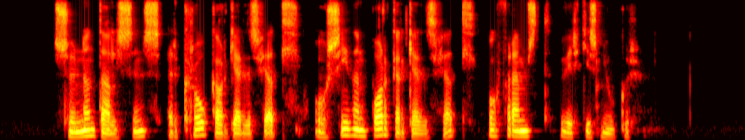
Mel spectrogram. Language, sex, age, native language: Icelandic, male, 30-39, Icelandic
